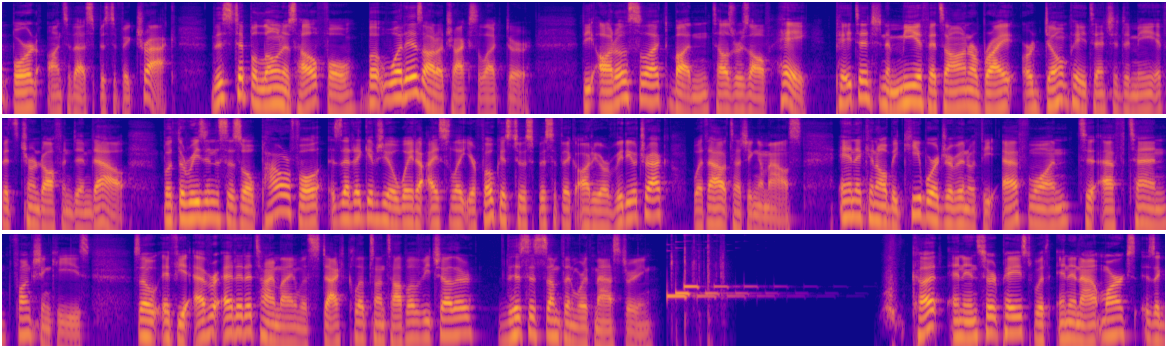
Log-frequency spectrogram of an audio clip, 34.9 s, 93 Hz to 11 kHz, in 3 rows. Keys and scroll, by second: 21.5 alt+super+F1, 21.9 alt+super+F2, 22.5 alt+super+F3, 23.0 alt+super+F4, 23.4 alt+super+F5.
